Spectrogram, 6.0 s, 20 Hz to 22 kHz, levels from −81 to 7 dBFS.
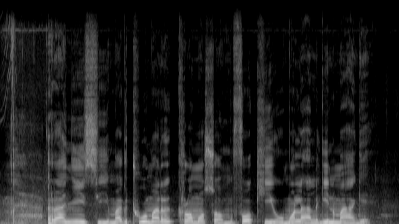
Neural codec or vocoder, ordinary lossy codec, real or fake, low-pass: none; none; real; none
